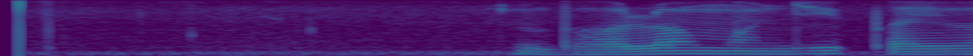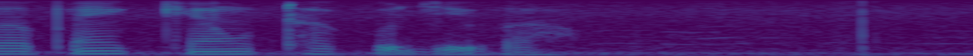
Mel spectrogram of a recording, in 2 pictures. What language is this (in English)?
Odia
